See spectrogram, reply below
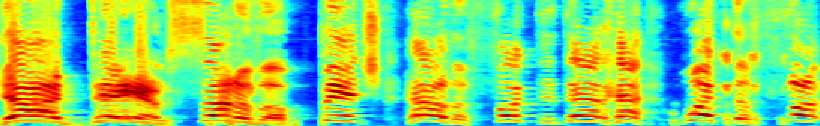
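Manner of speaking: high, shrill, booming, very loud yelling. Telling a fishing story, the speaker acts out the man behind him, retelling a cursing yell. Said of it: "he's still yelling".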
